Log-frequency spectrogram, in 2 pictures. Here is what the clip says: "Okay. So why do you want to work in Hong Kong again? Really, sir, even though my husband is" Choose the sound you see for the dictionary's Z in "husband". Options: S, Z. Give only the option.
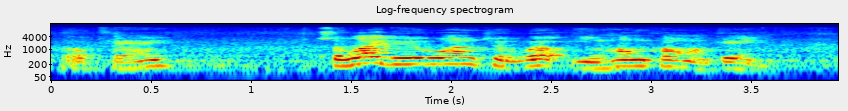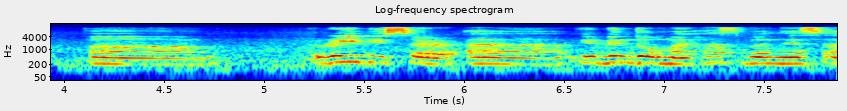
S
